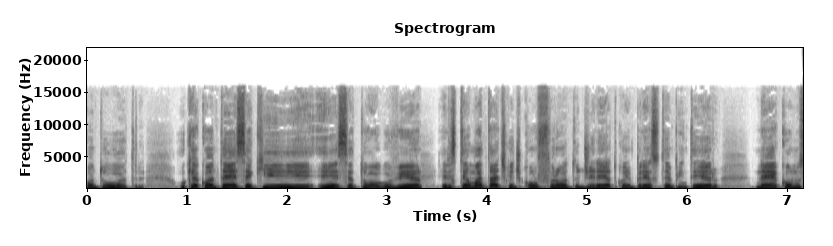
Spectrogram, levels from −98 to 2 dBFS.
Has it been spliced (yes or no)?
yes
